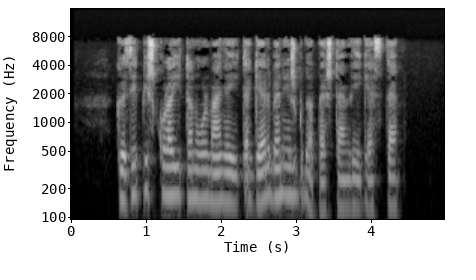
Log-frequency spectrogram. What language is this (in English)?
Hungarian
